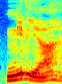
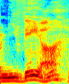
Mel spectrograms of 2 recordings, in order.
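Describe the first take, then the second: First: The name is said with an English pronunciation. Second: The name is said with a German pronunciation. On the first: "as we in English would say" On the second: "as we would say in uh, Germany"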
